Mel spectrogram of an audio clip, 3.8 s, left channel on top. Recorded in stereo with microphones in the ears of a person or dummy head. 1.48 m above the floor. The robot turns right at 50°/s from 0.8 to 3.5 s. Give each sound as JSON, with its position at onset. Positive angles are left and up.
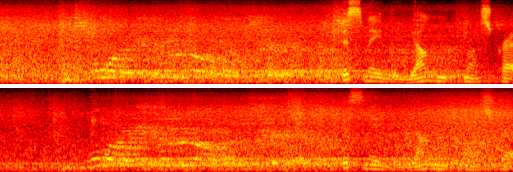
{"t": 0.5, "sound": "laughter", "azimuth_deg": -5, "distance_m": 6.5}
{"t": 2.6, "sound": "a woman speaking", "azimuth_deg": 80, "distance_m": 0.6}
